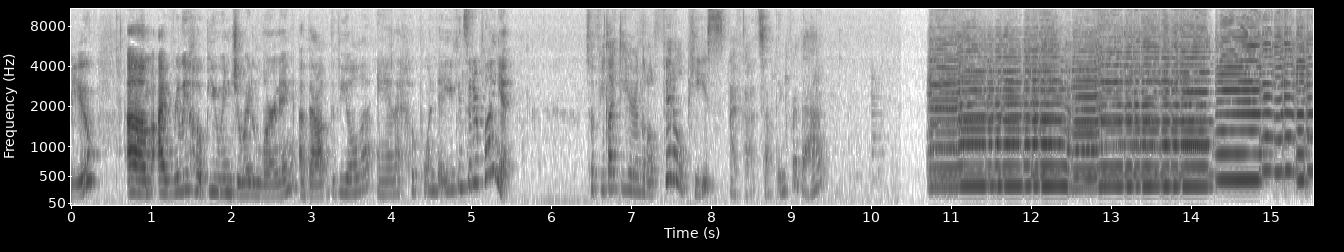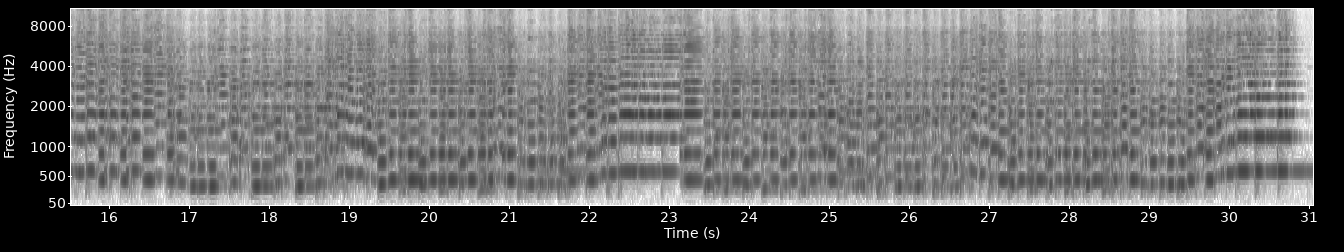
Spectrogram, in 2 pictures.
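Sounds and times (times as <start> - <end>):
solo bowed viola: 10.7 - 31.0.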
